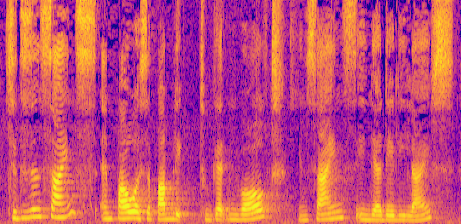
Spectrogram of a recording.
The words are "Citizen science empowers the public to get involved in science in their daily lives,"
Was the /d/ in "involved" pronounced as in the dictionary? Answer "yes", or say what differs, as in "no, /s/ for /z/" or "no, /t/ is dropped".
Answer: yes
